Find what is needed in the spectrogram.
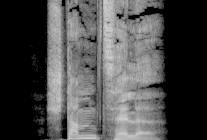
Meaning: stem cell
- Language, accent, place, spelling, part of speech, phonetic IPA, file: German, Germany, Berlin, Stammzelle, noun, [ˈʃtamˌt͡sɛlə], De-Stammzelle.ogg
